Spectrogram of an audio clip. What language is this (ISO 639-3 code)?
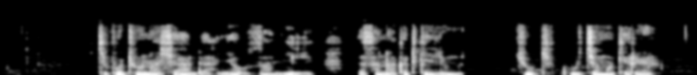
swa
